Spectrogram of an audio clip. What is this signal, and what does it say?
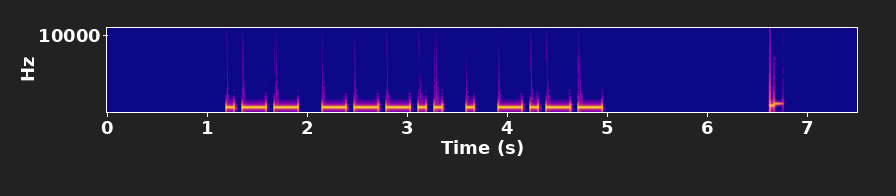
Morse code, heard as a keyed tone, about 15 wpm, 700 Hz. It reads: W8EY
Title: USA Call Signs - 4x Character Spacing - 15wpm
